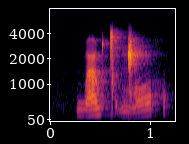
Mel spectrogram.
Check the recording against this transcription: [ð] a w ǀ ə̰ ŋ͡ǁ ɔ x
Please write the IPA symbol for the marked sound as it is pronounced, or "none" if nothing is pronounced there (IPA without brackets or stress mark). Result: w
